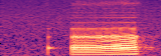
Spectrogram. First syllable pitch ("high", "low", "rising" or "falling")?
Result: rising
